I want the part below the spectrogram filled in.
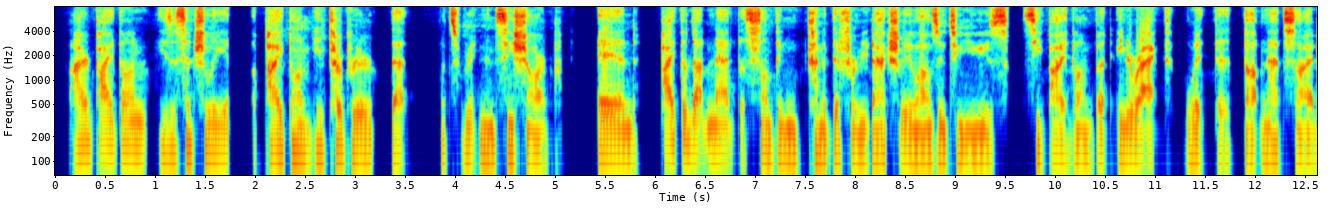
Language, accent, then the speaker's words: English; Brazil; English is a second language; moved away; I grew up in Brazil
